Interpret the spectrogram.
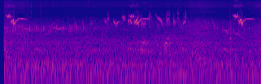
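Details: Tawny pipit calling: sharp high chirps near the start and end with a busy chorus of other thin twittering birds between, over steady background hiss.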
